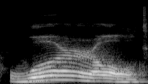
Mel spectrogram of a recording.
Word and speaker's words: world: Então, você vai particionar ela em duas partes. Então, é were, old, were, old, were, old.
